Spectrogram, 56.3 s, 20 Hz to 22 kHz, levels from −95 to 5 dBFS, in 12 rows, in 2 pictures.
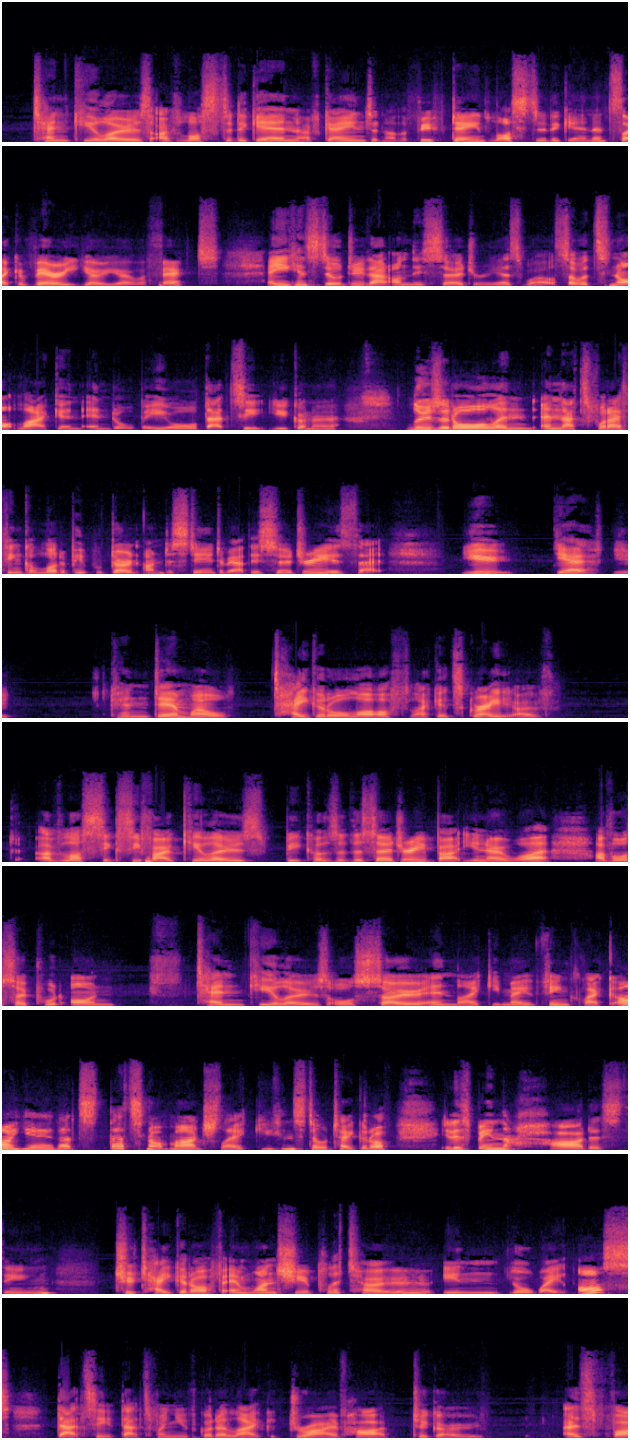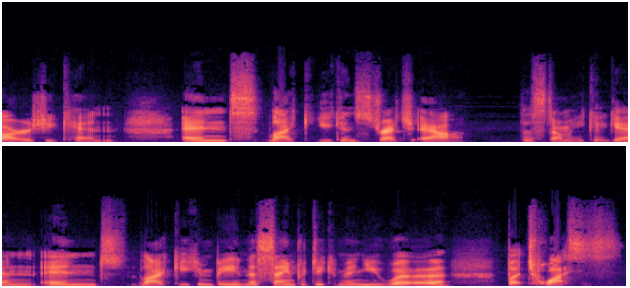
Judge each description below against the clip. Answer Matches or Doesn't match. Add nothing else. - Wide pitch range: Doesn't match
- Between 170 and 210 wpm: Matches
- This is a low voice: Doesn't match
